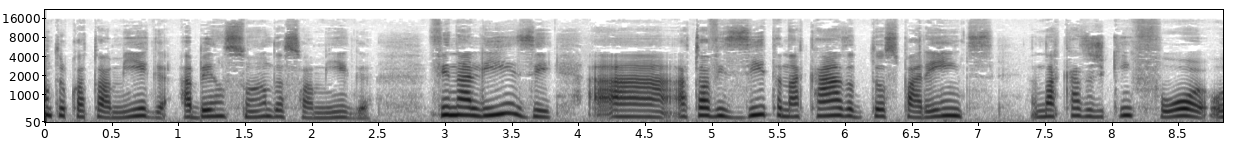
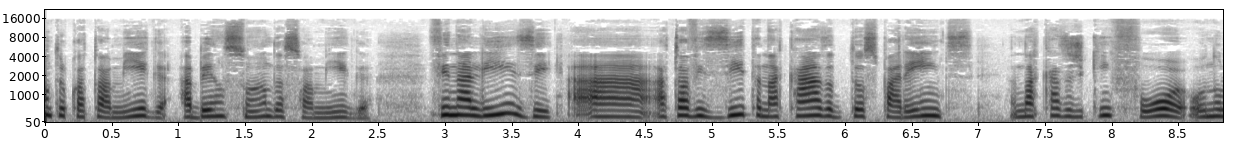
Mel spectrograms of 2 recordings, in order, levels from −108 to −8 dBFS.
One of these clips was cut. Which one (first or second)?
second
